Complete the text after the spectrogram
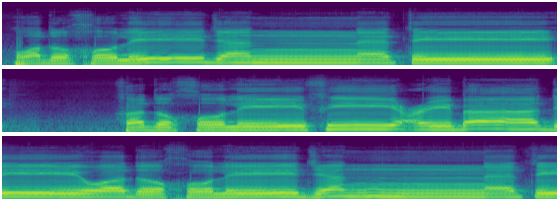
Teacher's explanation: ساکن پر قلقلہ ہوگا، خا مستعلیہ ہے، پر پڑھا جائے گا، لی یا مدہ ہے، نون مشدد پر غنہ ہوگا، تی یا مدہ ہے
